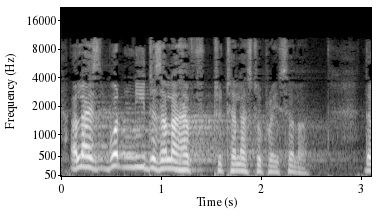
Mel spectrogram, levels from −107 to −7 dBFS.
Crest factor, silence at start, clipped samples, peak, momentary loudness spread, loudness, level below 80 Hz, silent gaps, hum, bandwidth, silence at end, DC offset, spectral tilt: 20 dB; 0 s; under 0.1%; -2 dBFS; 14 LU; -22 LUFS; -56 dBFS; none; none; 10.5 kHz; 0 s; under 0.1%; -5.5 dB/octave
